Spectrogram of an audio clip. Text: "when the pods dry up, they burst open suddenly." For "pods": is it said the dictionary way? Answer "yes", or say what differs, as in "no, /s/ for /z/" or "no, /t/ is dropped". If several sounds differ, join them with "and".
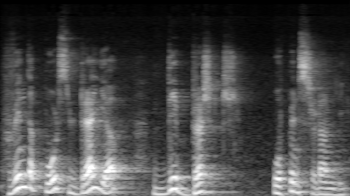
no, /s/ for /z/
